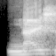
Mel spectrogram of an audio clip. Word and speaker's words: gneiss: So yeah, nice is a homonym. So it obviously is nice. So use the word nice, but nice is spelled G-N-E-I-S-S, which is a rock type.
